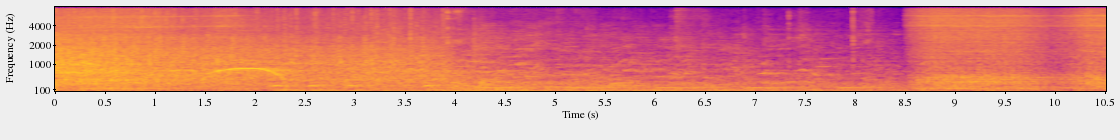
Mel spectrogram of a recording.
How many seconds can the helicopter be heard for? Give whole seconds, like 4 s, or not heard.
4 s.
